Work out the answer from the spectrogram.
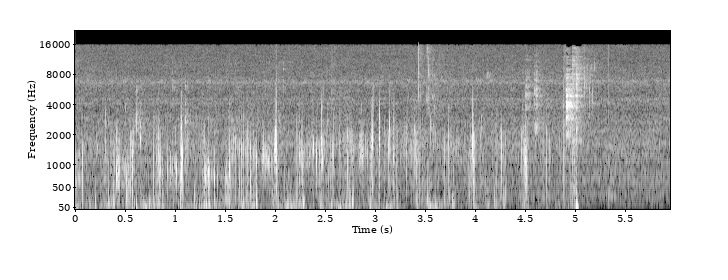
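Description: Close-miked wet chewing and mouth sounds of a mouthful of instant noodles, a dense run of short smacks and clicks, ending with one sharp click about five seconds in.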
